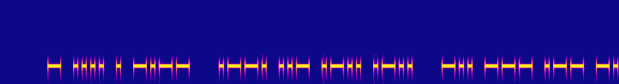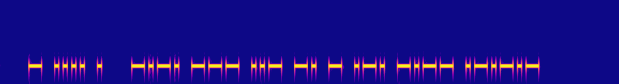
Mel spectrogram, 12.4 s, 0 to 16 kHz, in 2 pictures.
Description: Morse code, heard as a keyed tone, about 28 wpm, 700 Hz. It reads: THEY PULL DOWN THE COUNTRY.
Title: Sentences from Top 1000 Words - Review Part 2 - 28wpm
